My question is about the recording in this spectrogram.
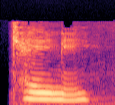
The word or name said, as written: cany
